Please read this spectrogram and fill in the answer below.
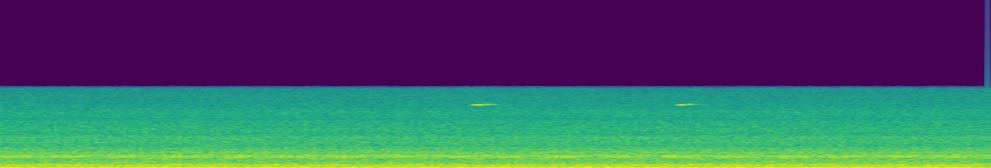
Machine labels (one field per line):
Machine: pump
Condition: normal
